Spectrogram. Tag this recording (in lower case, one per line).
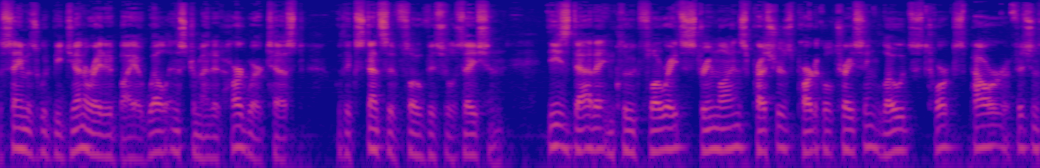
speech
